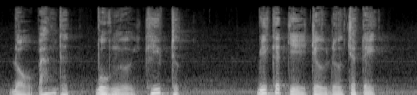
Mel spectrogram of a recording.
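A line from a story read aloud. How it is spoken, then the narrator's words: Muttering to himself. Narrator (Vietnamese): Cậu lẩm bẩm, hình như nói một mình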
